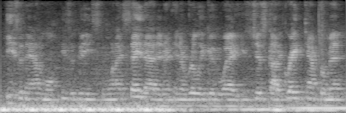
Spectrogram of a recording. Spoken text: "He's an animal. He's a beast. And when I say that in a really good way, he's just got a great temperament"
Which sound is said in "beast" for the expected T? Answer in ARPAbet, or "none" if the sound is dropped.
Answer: T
